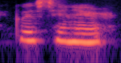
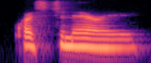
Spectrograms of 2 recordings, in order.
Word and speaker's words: questionnaire: instrument questionnaire questionnaire questionnaire remember you're at a point where the word questionnaire should be automatic in pronunciation and we should not be saying it questionary as we have said a hundred times already all right overall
